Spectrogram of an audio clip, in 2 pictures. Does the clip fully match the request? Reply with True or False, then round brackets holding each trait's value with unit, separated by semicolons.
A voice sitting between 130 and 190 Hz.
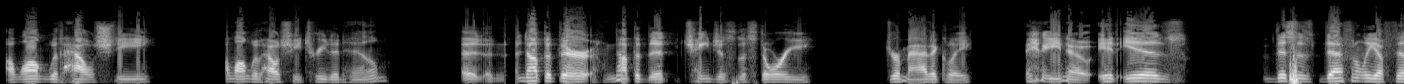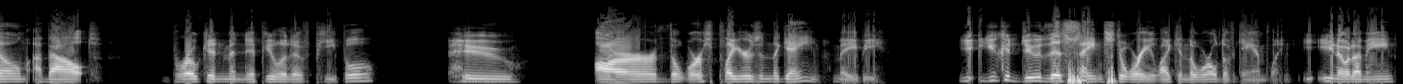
False (120 Hz)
